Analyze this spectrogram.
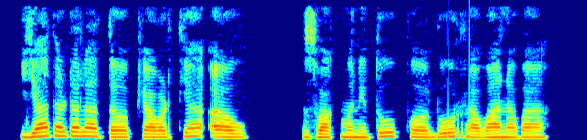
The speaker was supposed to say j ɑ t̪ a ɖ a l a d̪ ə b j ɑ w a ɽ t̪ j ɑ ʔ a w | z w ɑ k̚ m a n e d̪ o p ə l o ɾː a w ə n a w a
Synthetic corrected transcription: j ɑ d̪ a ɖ a l a d̪ ə p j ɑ w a ɽ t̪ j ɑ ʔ a w | z w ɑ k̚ m a n e d̪ o p ə l o ɾː a w ɑ n a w a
